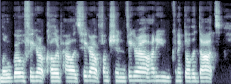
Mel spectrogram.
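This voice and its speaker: Using an ordinary speaking voice, a woman talks at medium pitch and a fairly quick pace. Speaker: branding and web designer. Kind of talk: live stream talk. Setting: Facebook live stream.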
